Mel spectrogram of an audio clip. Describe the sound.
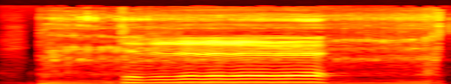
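A voice imitates a drum roll with a loud, rolling trilled buzz. It holds steady for about a second, framed by softer rumbling before and after.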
